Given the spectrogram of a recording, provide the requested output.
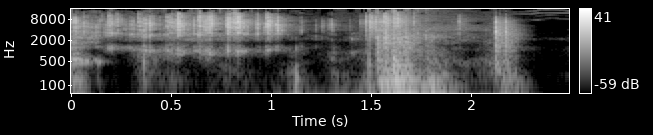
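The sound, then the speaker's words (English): Dice rattle in a hand or cup for about a second, then clatter and tumble in a louder, bright burst with a final sharp click, no voices; the dice are rolled for smart plus bureaucracy. “So I'm gonna roll.”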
